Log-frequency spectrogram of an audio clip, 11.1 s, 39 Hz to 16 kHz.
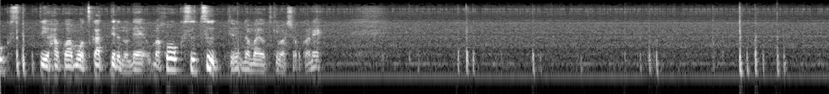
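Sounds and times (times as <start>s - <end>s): computer fan hum: 0.0s - 11.0s
keyboard key taps: 8.6s - 8.8s, 9.8s - 10.5s.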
